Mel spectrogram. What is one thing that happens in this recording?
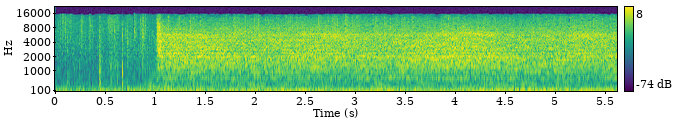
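A fire extinguisher sprays with a loud steady hiss.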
